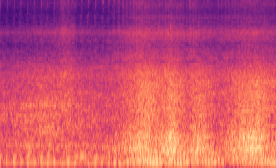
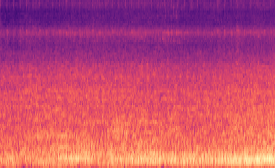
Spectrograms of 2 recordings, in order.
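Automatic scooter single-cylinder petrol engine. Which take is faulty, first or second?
second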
